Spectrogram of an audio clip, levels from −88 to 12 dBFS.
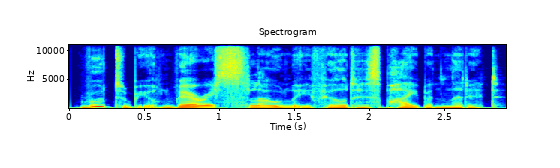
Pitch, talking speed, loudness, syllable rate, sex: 185 Hz, 185 wpm, -16 LUFS, 5.8 syllables/s, female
